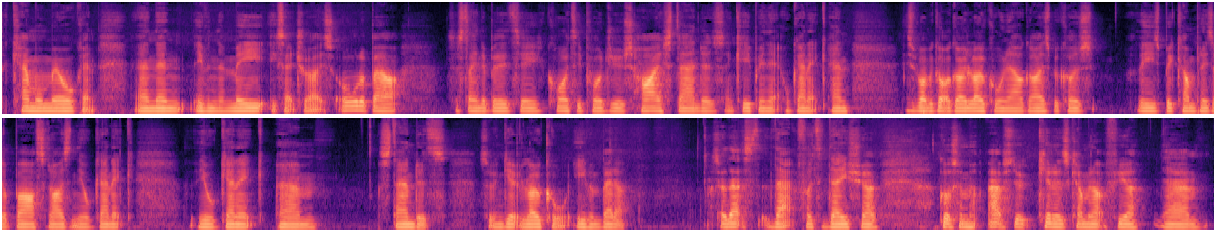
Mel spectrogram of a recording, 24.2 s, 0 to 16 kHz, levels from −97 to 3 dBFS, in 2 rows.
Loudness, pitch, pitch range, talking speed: -19 LUFS, 115 Hz, 110-120 Hz, 165 wpm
